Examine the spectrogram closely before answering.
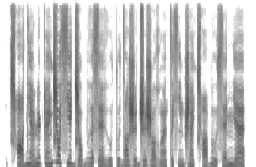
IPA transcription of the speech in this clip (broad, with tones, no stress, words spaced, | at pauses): t͡ɕʰɑ˧˩˧dʲæ̃˧˩˧ ɳɪ˧˩˧ ʈɛ̃˩˥d͡ʑɔ˥˨sʲɛ˥˨d͡ʑɔ˧˩˧ bʱə˧˥˧sɛ˩˧˩ ɦu˧˩tʷɪ˧˩dɑ˧˩ ʐɪ˧˥˧ ɖ͡ʐɪ˩˧˩ ʐɔ˧˩ʁʷæ̃˩˧˩ tə˥˨sʲĩ˩˥b ʐæ̃˧˩t͡ɕʰɑ˩˥ɓu˧˩˧ sɛ˩˥ nʲæ˧˥˧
